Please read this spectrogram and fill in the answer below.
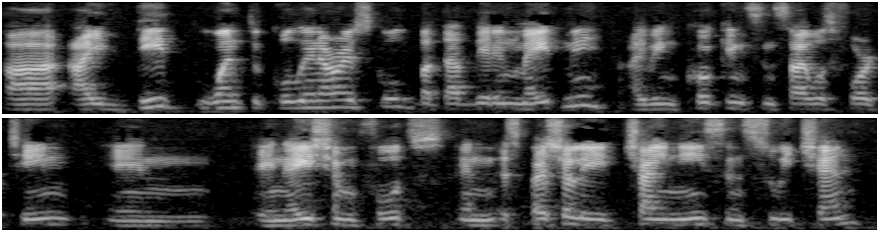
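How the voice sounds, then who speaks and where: A man's voice: fairly high pitch, normal speed, hardly any pauses, sharp tone, slight background noise. A man, a chef, introducing himself on a live video call in a rambling way, full of restarts. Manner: rambling, with many restarts and fillers. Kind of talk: casual live video chat.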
